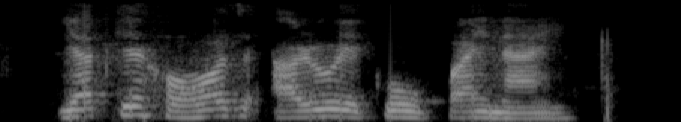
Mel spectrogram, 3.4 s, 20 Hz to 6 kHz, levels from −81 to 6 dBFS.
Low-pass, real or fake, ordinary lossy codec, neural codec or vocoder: 5.4 kHz; real; AAC, 24 kbps; none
